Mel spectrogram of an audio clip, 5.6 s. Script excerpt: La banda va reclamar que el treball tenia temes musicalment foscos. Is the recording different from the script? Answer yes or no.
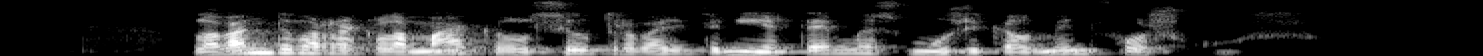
yes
